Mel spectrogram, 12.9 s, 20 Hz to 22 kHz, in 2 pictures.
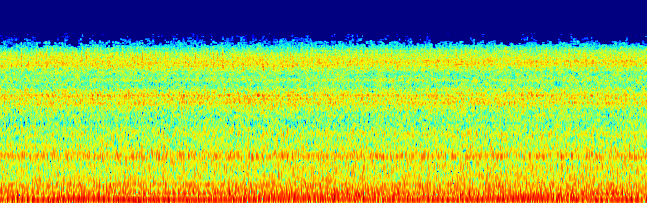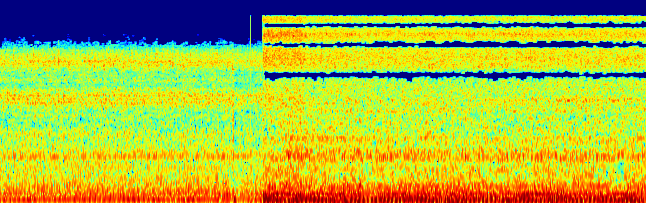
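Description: Long-tail mud motor (Mud-Skipper) driven by a 22 hp Predator V-twin engine running steadily at speed, pushing a jon boat; the engine is still being broken in. The sound jumps abruptly louder about nine seconds in and carries on steady.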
